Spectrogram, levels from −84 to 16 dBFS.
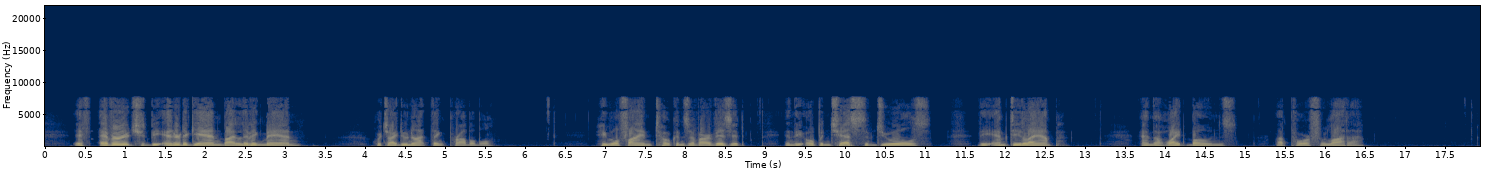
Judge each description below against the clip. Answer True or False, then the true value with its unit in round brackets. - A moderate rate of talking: False (130 wpm)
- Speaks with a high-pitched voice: False (135 Hz)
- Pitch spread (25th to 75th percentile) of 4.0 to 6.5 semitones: False (3.4 semitones)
